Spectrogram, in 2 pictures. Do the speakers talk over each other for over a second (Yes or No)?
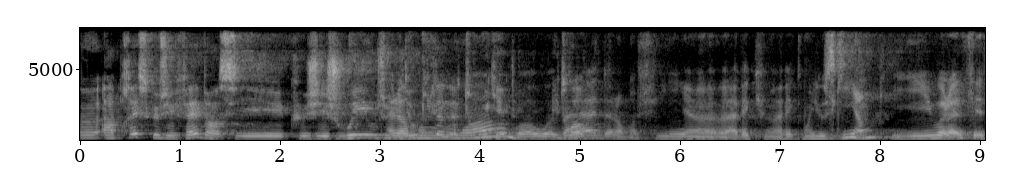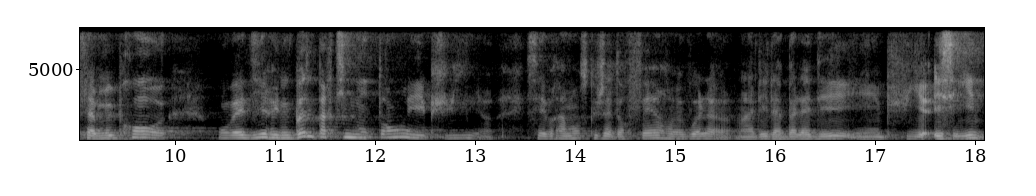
Yes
